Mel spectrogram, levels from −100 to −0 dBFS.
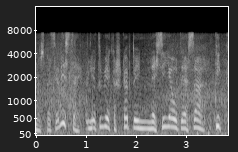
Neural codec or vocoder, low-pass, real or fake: none; 7.2 kHz; real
